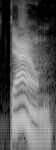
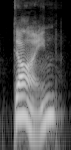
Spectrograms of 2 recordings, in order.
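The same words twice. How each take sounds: First: Said in the usual way. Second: "Dine", the Northern Irish way of saying "Down", with the vowel like "eye"; Northern Irish accent. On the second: Shown as a demonstration. Explaining a misread birthplace, "Dine" in a Northern Irish accent. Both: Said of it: "spoken in a Northern Irish accent".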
